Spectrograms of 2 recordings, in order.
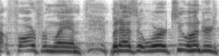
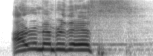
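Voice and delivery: excited recognition; 3 semitones higher than usual. Acted. John in the boat recalls the earlier catch, excited. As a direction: raise it as the memory clicks.

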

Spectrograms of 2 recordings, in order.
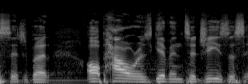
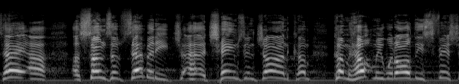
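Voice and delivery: much higher, urgent calling out; excited Peter. Acted. Peter calling James and John to help, excited and high. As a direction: shout to the other boats for help. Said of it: "in his excitement and perhaps his nervousness".

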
